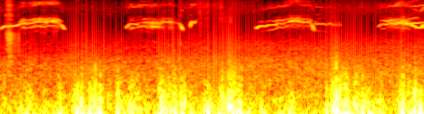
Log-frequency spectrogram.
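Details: At a bald eagle nest, mother arriving with food for her chicks; three clear runs of high whistled, wavering chirps, each about half a second, separated by pauses, with constant low wind roar beneath.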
